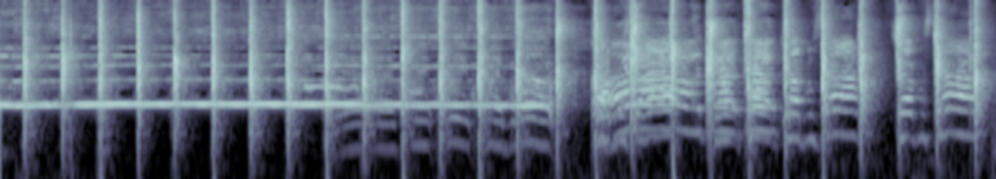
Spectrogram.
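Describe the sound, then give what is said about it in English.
An audience claps hands in a sharp, evenly spaced rhythm, with many crisp claps on a steady beat. A sustained tone runs beneath the first half, then excited vocal whoops rise between the claps. “clap it up.”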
